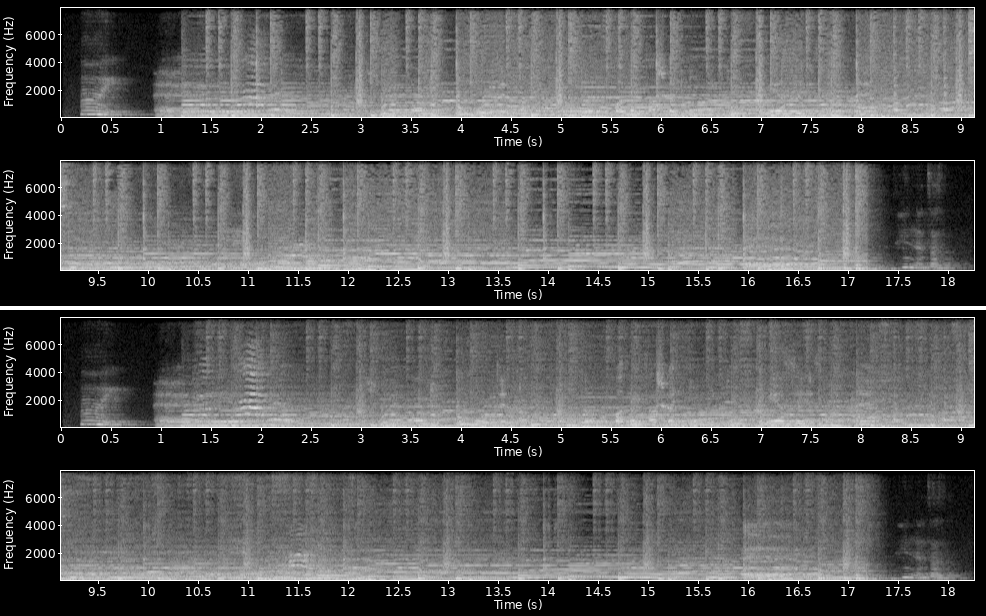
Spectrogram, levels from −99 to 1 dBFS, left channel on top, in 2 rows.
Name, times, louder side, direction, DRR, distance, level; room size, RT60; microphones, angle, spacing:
voice 1, 0.2-0.6 5.6-5.8 9.2-16.2 17.1-18.0, left 1 dB, 30° left, 2 dB, 3.3 m, -38 dB
voice 2, 0.9-2.1 3.0-8.2 10.9-12.1 15.9-16.9, equal, ahead, 3 dB, 1.7 m, -27 dB
sound 1, 1.2-17.2, left 3 dB, 90° left, 1.4 m, -24 dB
sound 2, 1.3-12.1, right 1 dB, 60° right, 4.2 m, -28 dB
22.5 x 11.0 x 4.2 m, 0.62 s
head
